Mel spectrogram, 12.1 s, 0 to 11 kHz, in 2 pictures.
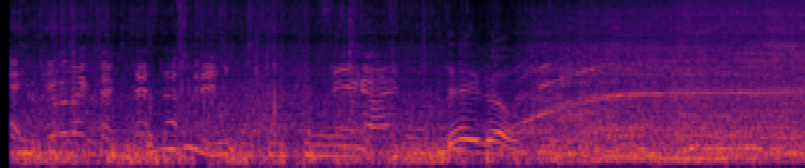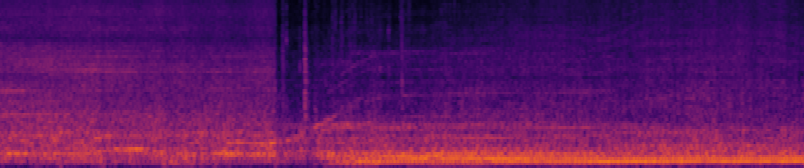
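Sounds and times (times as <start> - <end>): boat motor and hull drone: 1.7 - 12.0
electric motor whine: 3.9 - 10.1.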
